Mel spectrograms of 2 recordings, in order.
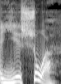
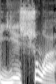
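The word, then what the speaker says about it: Yeshua: Sehingga ketika orang membaca ee nama Yesus, ketika dia orang Yahudi, dia pasti membaca Yesua. Yang percaya bahwa Yesus itu Mesias pasti membacanya Yesua Hamasiah.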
